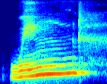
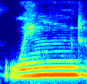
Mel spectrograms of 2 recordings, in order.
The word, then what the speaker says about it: winged: winged and you're right we can say it as winged with just the ng sound plus the d sound um so that would be like winged a four-winged creature i guess there's probably not anything with four wings but or wing ed um we can this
